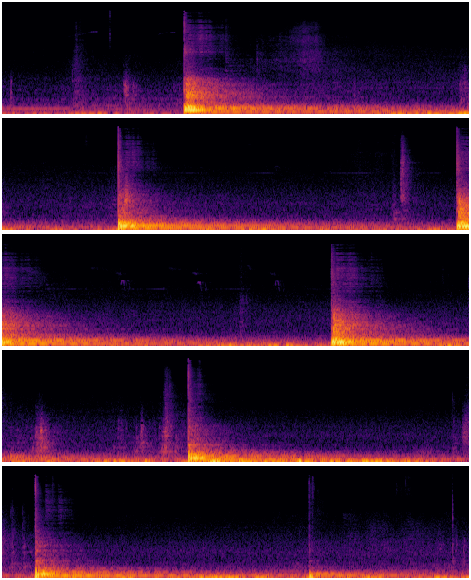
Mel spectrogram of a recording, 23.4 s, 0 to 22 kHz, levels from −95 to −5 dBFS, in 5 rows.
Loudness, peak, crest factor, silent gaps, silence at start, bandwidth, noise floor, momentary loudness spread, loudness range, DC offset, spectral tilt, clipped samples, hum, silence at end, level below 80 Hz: -27 LUFS; -6 dBFS; 24 dB; none; 0 s; 7 kHz; -54 dBFS; 27 LU; 11 LU; under 0.1%; -9.5 dB/octave; under 0.1%; none; 0 s; -36 dBFS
